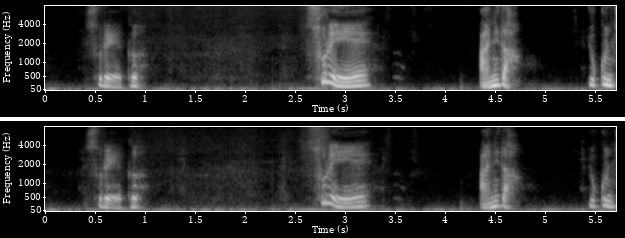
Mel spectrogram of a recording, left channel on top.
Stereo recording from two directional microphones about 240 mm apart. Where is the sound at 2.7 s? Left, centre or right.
Left.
